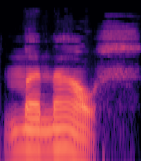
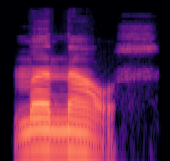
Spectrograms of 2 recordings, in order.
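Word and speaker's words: Manaus: nasal pronounce here manow manouse manouse manouse sure there's no te here as there is in s Paulo so is the a sound nasal it's because it's placed just before a nasal consonant n do you remember the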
